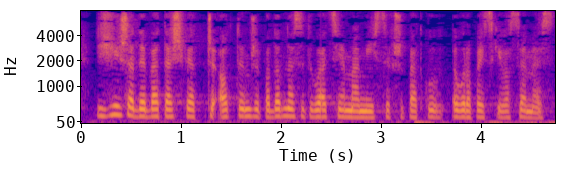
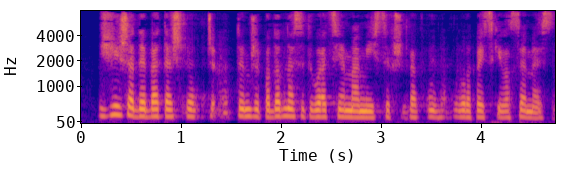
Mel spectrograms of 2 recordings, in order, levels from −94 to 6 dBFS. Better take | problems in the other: first | noise reduction (neural mask model DeepFilterNet 3)

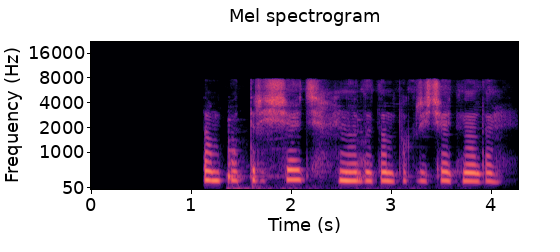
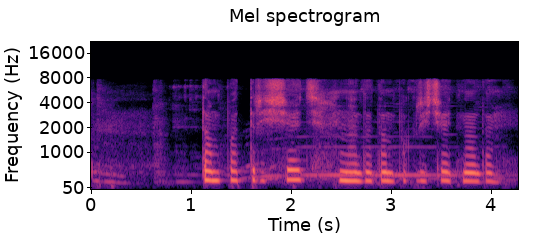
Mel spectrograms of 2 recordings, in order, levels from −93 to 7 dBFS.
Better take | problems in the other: second | noise reduction (neural mask model DeepFilterNet 3)

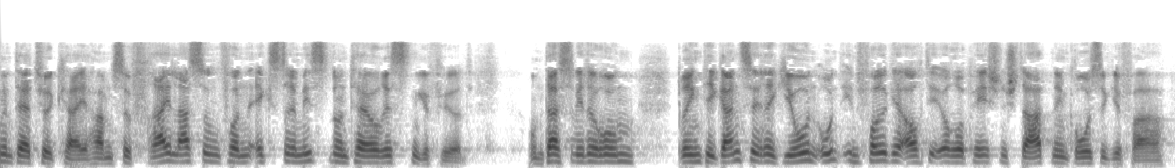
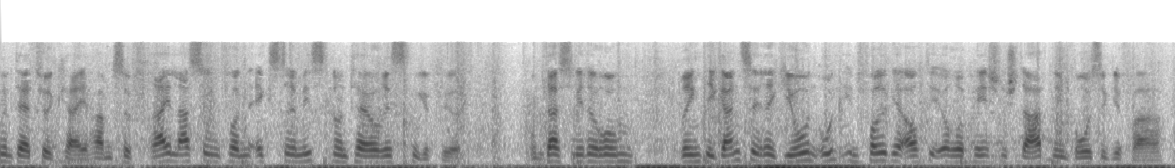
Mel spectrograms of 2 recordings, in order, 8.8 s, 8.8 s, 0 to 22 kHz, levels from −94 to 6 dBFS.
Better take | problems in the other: first | background sound (Livestock, farm animals, working animals); 1 dB above the speech

